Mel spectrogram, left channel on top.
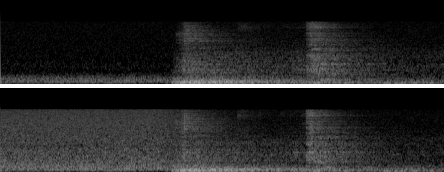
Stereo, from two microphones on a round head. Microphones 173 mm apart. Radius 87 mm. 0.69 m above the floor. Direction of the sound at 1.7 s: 65° right (ahead or behind).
